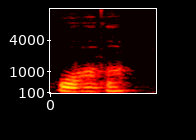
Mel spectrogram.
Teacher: I think most of Italy pronounce it uovo with the open o, but I find it charming that in the south of Italy they tend to pronounce it with a closed o.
